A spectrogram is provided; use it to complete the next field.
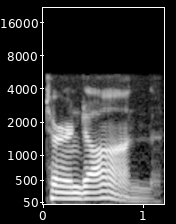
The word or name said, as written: turned-on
